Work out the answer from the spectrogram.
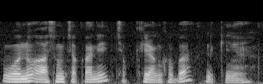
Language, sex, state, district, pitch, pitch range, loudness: Garo, male, Meghalaya, South Garo Hills, 115 Hz, 110-130 Hz, -17 LUFS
